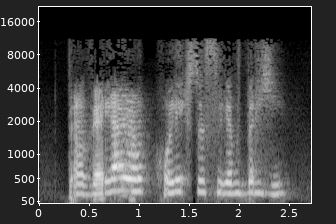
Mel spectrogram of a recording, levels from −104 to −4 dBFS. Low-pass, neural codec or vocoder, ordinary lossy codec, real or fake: 19.8 kHz; codec, 44.1 kHz, 0.9 kbps, DAC; MP3, 48 kbps; fake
